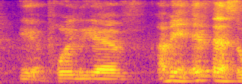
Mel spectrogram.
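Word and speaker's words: Poilievre: I've even heard some people say Polivier. That's why I'm like, how are they pronouncing his name? Let's see. It's like so subjective too. It's kind of like people say Oregon. Poiliev. Yeah, Poiliev.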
